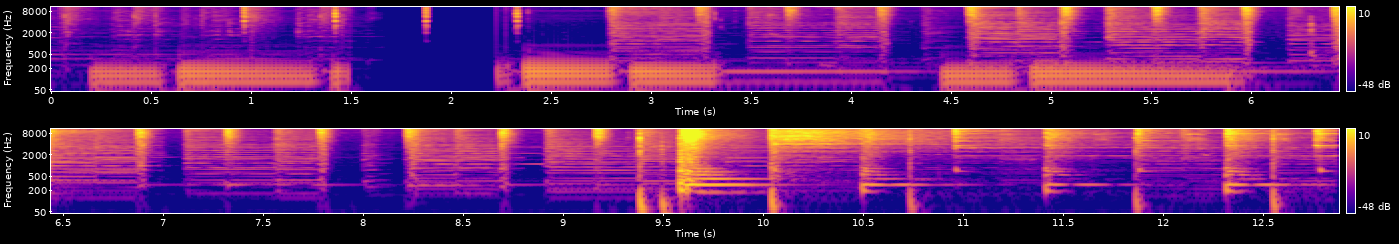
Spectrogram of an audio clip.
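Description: Electric guitars played through an effects unit sound loud, effect-laden chords in stop-start bursts as a band gets on stage, pausing briefly near the start before settling into a busier, rhythmic strummed passage. No one speaks.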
